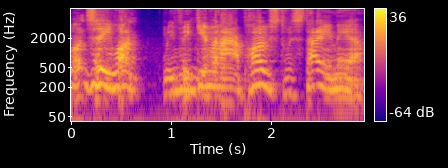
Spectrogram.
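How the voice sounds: Someone puts on a raspy character voice at a middle pitch, speaking at a moderate pace.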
